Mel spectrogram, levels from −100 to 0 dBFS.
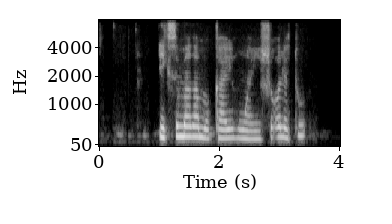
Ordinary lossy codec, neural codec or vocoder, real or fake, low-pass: Opus, 24 kbps; none; real; 7.2 kHz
